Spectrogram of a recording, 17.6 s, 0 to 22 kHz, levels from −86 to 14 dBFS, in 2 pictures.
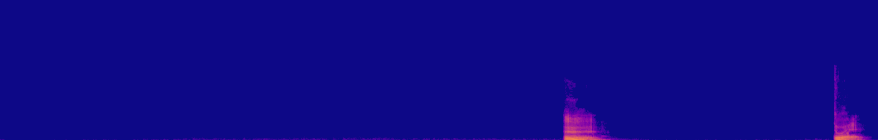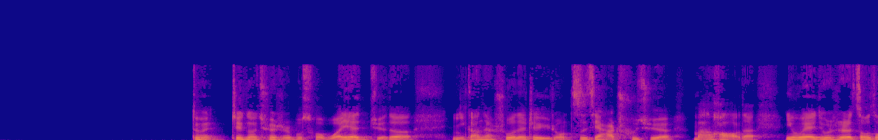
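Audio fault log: Nothing to log here, since the speech in this clip comes through without any audible fault at any point.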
